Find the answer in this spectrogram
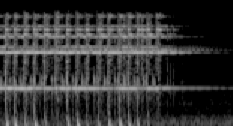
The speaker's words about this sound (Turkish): İşte o an, işte zil sesi.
